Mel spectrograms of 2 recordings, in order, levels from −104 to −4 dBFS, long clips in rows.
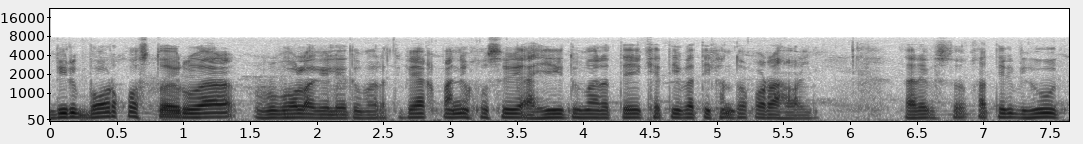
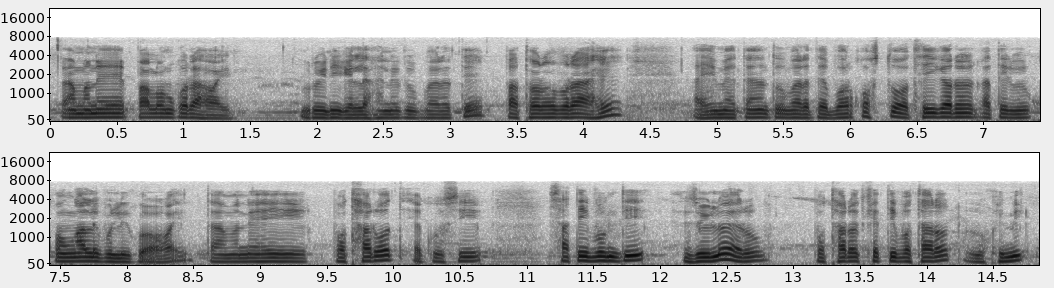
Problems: constant background noise, background conversations at intervals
